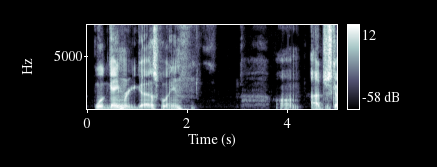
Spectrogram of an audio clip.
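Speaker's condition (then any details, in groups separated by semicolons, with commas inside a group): Spastic quadriplegic cerebral palsy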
